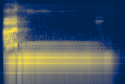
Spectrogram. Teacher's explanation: आगे से तो आपकी ब्लॉकिंग हो गई है लेकिन गुन्ना से जो है आपकी पार्शियल रनिंग हो रही है साउंड की।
